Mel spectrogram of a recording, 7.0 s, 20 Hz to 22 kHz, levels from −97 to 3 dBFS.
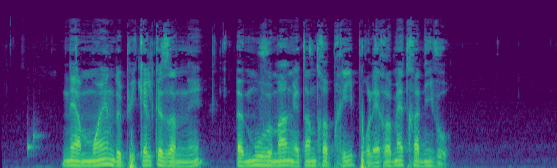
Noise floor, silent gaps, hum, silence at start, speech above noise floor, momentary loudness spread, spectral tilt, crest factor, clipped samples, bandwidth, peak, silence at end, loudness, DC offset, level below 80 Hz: -65 dBFS; none; none; 0.35 s; 46 dB; 15 LU; -6 dB/octave; 18 dB; under 0.1%; 12.5 kHz; -4 dBFS; 1.4 s; -20 LUFS; under 0.1%; -34 dBFS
